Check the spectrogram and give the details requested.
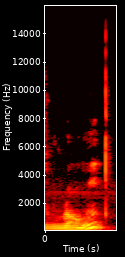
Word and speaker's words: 戎: Here it's pronounced as wrong and I translate as a weapons because really it's made of two parts.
